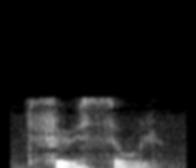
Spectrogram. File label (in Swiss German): "fuessohl", Bas Rhin; medecine; voûte plantaire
